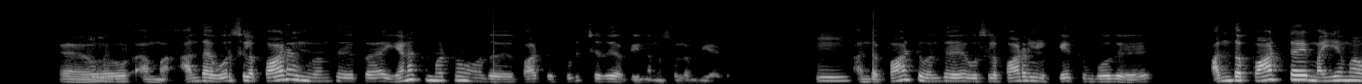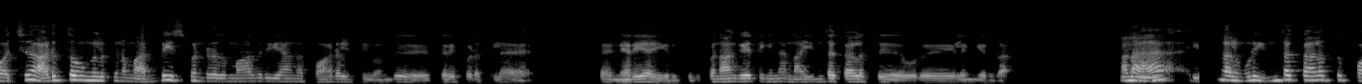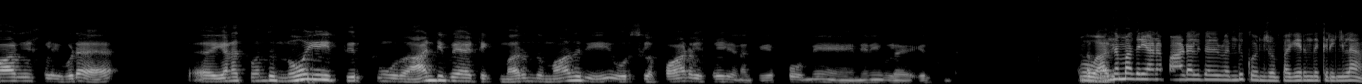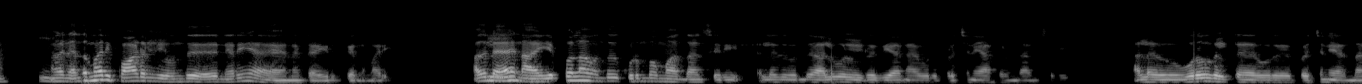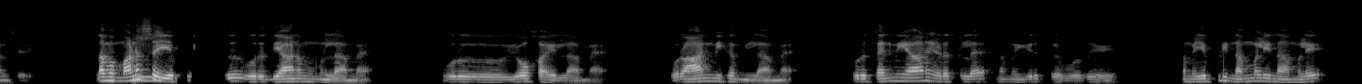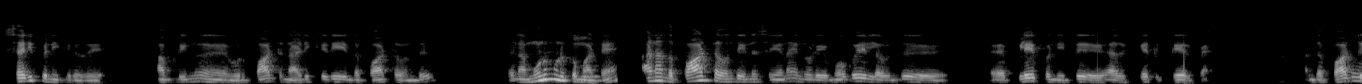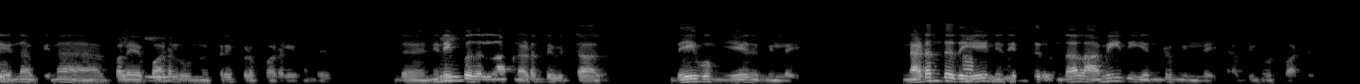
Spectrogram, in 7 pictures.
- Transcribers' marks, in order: other noise; in English: "அட்வைஸ்"; in English: "ஆன்டி பயோடிக்"; other background noise; in English: "ப்ளே"
- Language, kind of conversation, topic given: Tamil, podcast, நினைவுகளை மீண்டும் எழுப்பும் ஒரு பாடலைப் பகிர முடியுமா?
